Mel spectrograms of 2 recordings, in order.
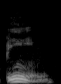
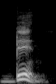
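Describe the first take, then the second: First: The word sounds like 'bean' with a long vowel. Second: The word sounds like 'bin' with a short vowel. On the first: This is the British way of saying it. The speaker calls it wrong. "they still say the word bean" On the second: This is the American way of saying it. The speaker calls it right. "he said B E E N as bin"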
